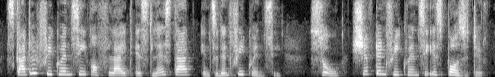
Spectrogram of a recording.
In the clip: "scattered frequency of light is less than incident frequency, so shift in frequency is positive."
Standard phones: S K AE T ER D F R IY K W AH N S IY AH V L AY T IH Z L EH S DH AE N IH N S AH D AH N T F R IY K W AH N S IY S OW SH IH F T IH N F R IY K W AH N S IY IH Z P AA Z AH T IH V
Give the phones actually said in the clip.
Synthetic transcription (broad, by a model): S K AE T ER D F R IY K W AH N S IY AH F L AY T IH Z L EH S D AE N IH N S AH D AH N T F R IY K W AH N S IY S OW SH IH F T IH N F R IY K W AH N S IY IH Z P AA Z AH T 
